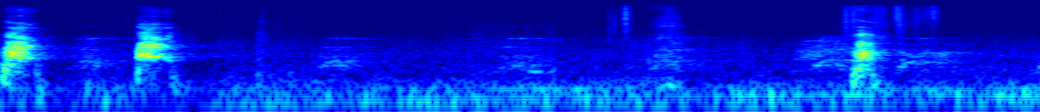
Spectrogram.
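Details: Little pug defending against an intruding floatie, giving two quick sharp barks close together, then a quieter gap and one more bark near the end.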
